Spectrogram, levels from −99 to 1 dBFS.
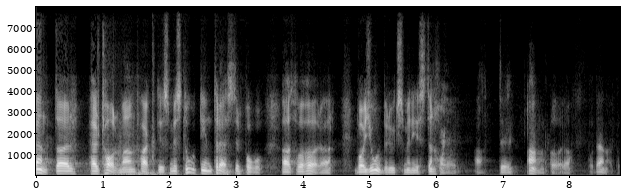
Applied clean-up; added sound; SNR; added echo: neural mask model DeepFilterNet 3.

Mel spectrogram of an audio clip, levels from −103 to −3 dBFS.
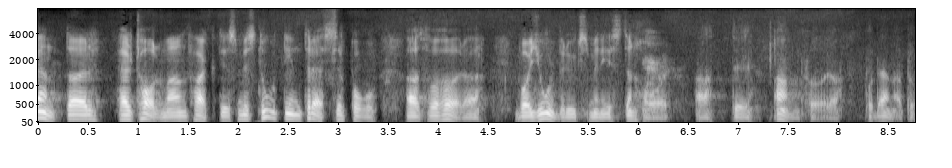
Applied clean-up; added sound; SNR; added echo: neural mask model Resemble Enhance denoiser.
